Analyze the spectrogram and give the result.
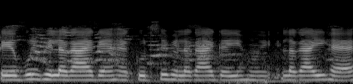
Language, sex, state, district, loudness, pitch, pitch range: Hindi, female, Bihar, Sitamarhi, -26 LUFS, 205 Hz, 205-210 Hz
